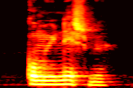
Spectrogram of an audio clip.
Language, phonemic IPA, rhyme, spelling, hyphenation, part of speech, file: Dutch, /ˌkɔ.myˈnɪs.mə/, -ɪsmə, communisme, com‧mu‧nis‧me, noun, Nl-communisme.ogg
- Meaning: 1. communism (collectivist socialism, ideology) 2. communism (classless and stateless international socialist order) 3. any collectivism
